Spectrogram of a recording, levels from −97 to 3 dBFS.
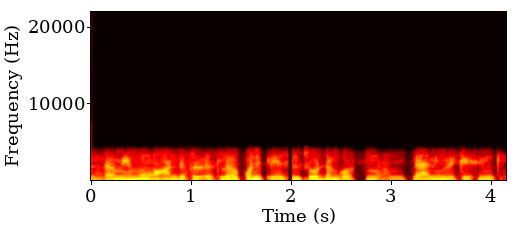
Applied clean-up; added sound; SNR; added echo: none; none; none; none.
